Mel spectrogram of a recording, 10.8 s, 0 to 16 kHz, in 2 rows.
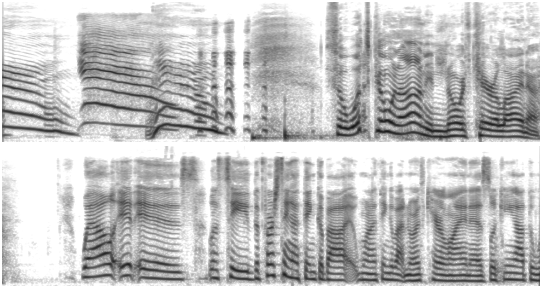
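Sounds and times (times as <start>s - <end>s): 
human voice imitating cat meows: 0.0s - 2.2s
laughter: 1.5s - 4.4s
speech: 2.0s - 5.5s, 6.1s - 10.7s.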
